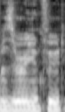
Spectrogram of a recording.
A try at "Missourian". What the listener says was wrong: I in there. I don't think anybody would pronounce the I.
